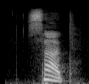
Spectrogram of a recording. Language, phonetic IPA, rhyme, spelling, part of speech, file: Russian, [sat], -at, сад, noun, Ru-сад.ogg
- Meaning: 1. garden, orchard 2. garden (institution that collects plants or animals) 3. kindergarten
